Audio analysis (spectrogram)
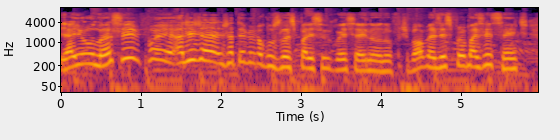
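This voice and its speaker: Against noticeable background noise, a man talks at a fairly quick pace with hardly any pauses, his high pitch making very wide swings. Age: 30s. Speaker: sports podcast co-host. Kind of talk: casual chat.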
